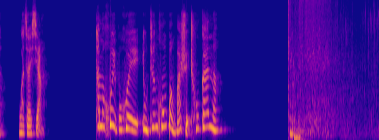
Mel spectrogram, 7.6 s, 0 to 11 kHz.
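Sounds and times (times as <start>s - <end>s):
speech: 0.4s - 1.0s, 1.9s - 4.5s
heavy splash of jumping into a river: 5.8s - 7.5s.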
